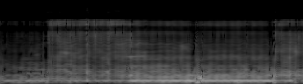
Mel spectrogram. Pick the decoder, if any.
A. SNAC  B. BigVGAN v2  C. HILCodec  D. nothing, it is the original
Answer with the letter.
B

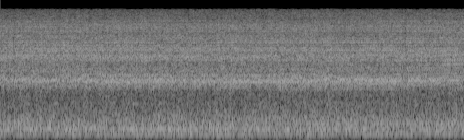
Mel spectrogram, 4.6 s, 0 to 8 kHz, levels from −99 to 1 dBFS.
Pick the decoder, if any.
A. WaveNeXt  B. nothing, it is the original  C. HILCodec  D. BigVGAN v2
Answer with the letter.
B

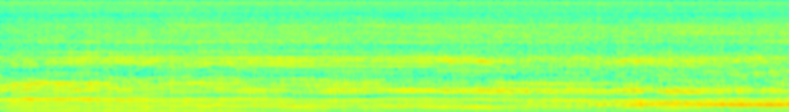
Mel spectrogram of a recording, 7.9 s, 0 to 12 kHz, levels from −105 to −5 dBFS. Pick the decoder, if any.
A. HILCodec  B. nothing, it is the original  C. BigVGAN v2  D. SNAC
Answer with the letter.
B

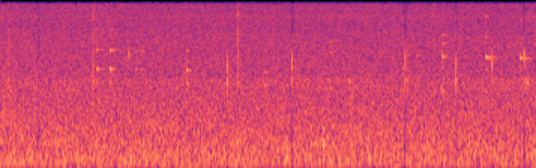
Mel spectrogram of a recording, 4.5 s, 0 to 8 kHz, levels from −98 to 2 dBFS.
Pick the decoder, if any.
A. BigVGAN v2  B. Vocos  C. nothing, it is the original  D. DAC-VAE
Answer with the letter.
C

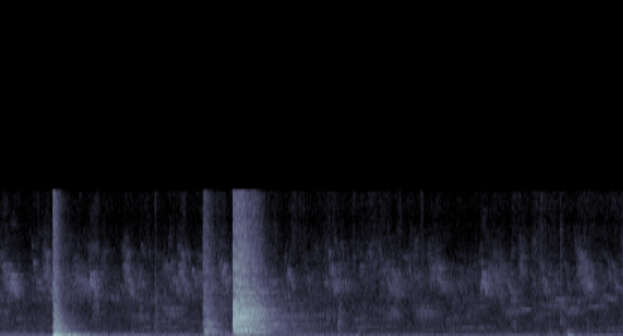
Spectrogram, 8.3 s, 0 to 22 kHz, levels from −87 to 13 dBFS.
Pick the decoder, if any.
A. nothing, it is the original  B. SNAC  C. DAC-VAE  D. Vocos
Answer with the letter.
A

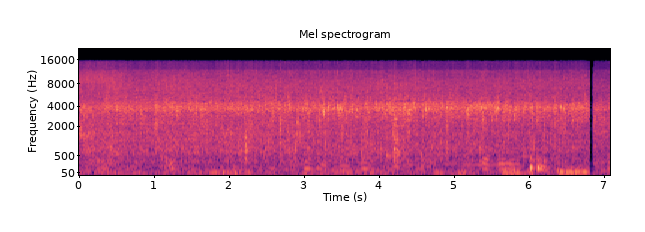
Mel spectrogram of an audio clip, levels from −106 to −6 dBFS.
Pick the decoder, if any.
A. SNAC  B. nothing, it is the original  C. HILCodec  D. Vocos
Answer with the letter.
B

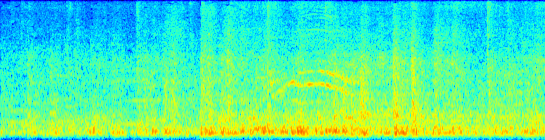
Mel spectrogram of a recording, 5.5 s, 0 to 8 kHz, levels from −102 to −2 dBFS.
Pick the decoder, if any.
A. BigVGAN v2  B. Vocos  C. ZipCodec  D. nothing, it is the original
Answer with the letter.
D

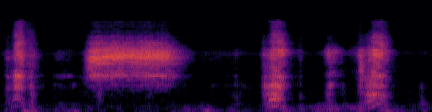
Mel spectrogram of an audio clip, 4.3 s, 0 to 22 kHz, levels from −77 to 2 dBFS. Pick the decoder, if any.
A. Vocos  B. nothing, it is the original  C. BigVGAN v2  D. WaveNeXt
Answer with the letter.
D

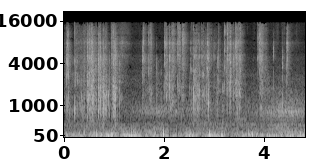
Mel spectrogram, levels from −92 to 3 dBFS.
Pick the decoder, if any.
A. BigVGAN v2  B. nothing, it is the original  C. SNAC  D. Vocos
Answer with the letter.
B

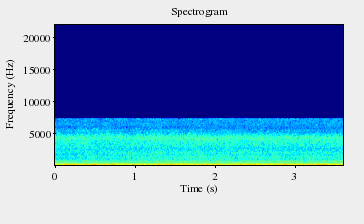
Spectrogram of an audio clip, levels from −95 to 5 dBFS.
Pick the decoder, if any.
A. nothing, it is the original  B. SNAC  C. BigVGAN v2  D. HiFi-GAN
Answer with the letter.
A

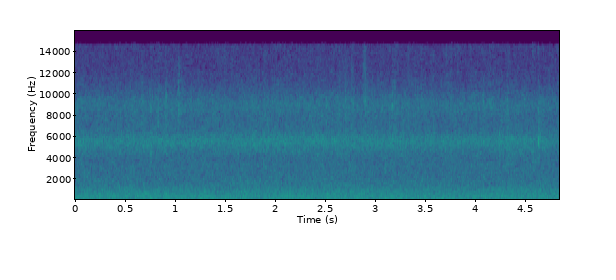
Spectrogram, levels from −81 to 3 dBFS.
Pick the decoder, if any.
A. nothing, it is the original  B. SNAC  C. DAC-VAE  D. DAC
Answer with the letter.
A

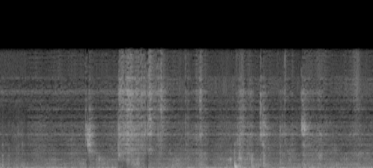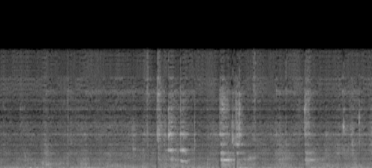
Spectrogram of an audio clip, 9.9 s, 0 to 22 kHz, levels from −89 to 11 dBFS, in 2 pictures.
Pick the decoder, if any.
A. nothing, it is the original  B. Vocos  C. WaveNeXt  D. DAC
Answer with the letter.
D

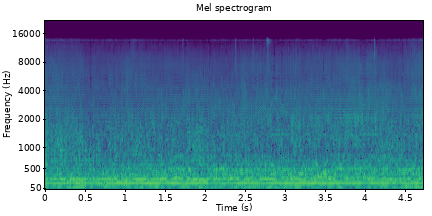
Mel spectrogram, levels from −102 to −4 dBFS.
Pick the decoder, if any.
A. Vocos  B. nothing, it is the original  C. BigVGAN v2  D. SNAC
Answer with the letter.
C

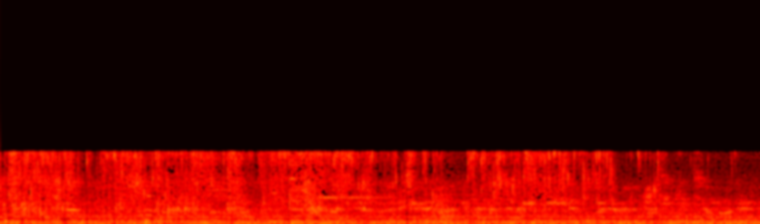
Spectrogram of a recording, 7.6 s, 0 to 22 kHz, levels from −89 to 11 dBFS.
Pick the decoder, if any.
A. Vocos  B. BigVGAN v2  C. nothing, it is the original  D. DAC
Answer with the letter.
C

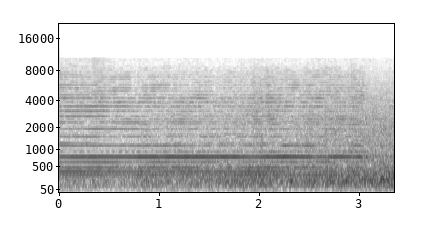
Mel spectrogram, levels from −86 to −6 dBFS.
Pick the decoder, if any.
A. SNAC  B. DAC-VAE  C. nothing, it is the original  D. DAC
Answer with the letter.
C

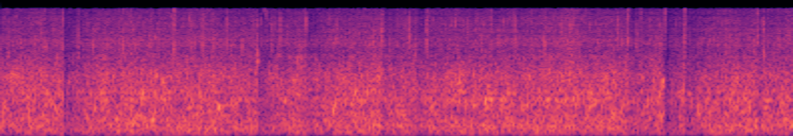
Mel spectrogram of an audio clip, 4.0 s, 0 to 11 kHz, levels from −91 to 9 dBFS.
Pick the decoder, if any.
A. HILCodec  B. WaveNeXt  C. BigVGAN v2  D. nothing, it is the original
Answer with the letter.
D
